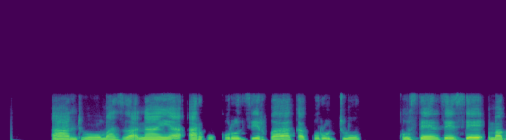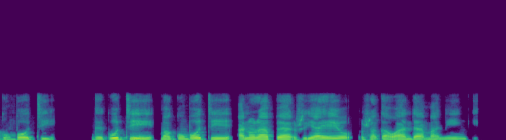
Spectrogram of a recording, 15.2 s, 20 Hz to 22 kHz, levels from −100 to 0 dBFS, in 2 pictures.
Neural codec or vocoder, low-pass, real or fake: none; 7.2 kHz; real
